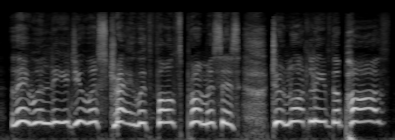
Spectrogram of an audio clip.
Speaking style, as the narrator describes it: she scream

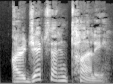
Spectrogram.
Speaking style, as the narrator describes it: said Dirk sharply

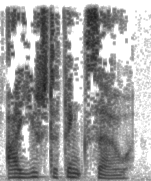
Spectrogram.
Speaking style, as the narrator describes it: I said under my breath

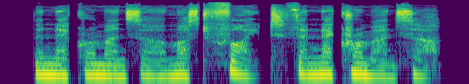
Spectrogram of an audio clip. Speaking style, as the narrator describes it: Silas said quietly

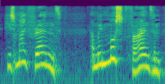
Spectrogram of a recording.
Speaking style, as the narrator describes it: he said anxiously

